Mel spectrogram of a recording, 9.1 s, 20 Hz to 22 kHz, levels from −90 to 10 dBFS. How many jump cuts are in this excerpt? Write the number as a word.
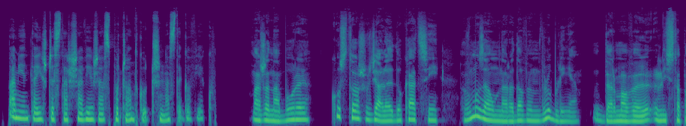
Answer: zero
